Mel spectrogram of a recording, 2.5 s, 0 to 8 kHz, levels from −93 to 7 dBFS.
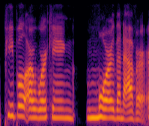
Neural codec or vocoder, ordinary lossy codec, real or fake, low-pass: none; Opus, 24 kbps; real; 7.2 kHz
